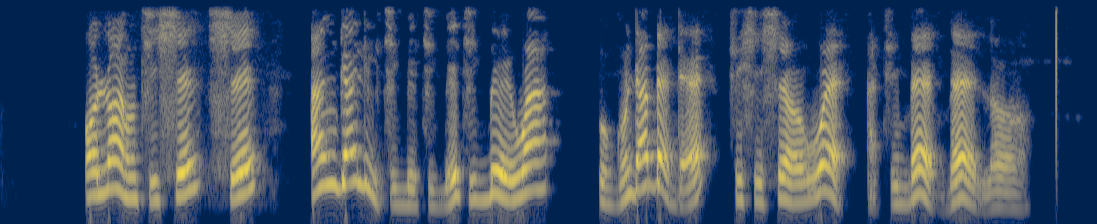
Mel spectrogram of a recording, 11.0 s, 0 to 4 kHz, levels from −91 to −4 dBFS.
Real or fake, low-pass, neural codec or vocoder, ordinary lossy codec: real; 3.6 kHz; none; none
